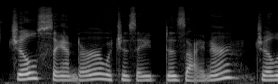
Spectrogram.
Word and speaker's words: Jill Sander: It's Jill Sander, which is a designer. Jill is spelled J-I-L.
